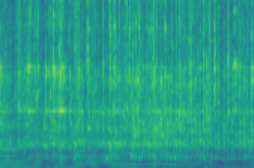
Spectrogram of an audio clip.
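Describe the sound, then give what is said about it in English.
Spoon stirring a drink in a mixing glass, a continuous watery swirl over a steady low hum. “then you took your spoon and let's stir it down. Let's cool it down a little bit.”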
